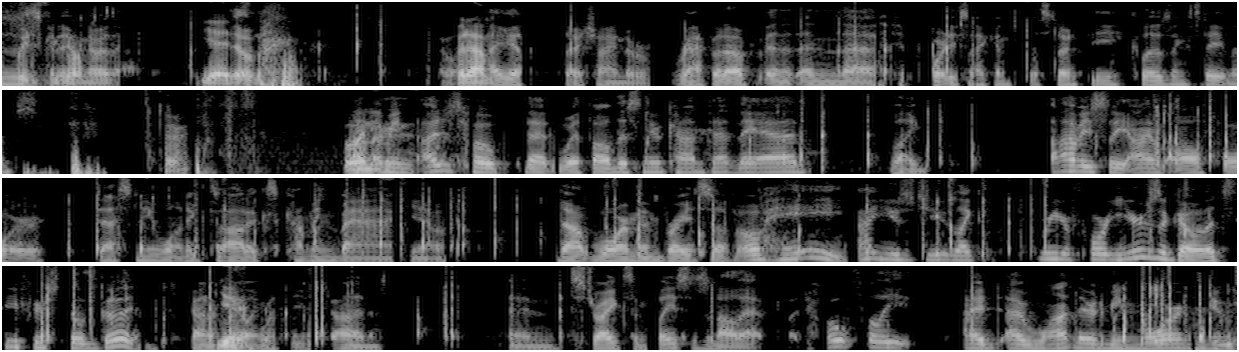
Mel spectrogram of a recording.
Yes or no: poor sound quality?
yes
